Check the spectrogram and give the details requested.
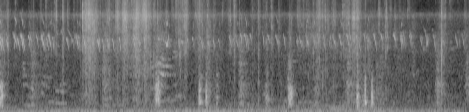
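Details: Farm rooster and hen: low clucks in irregular clusters over steady high, rapid peeping notes, with some bangs and rustle throughout.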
